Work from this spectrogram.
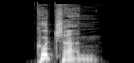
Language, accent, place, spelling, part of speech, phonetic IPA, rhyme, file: German, Germany, Berlin, Kutschern, noun, [ˈkʊt͡ʃɐn], -ʊt͡ʃɐn, De-Kutschern.ogg
- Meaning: dative plural of Kutscher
